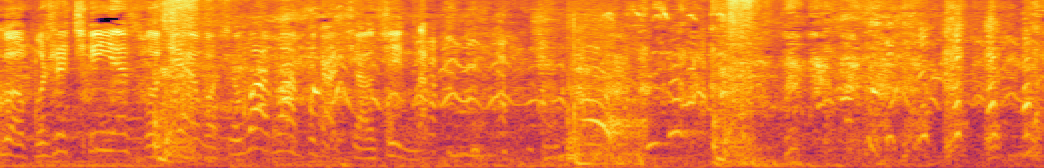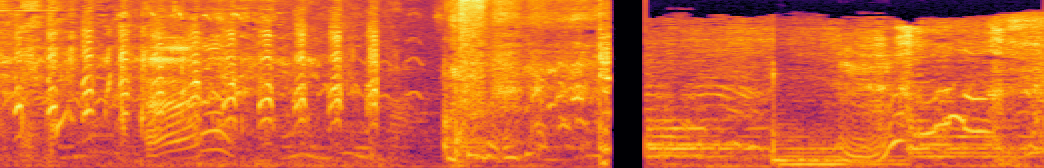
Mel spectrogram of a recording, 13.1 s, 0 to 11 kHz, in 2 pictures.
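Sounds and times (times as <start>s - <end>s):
people talking: 0.0s - 10.4s
people laughing: 1.1s - 10.4s, 11.8s - 13.0s.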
